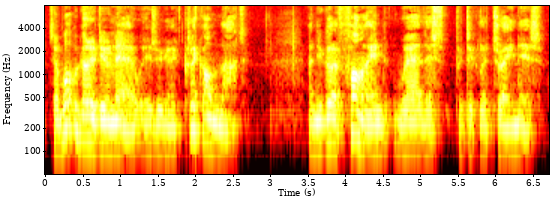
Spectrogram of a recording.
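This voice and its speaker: Bright-voiced man giving a hands-on demonstration. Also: mid-range voice, animated, normal speed. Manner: hands-on, talking through each click as he goes. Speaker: presenter of a how-to video. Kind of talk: informal step-by-step software demonstration.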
